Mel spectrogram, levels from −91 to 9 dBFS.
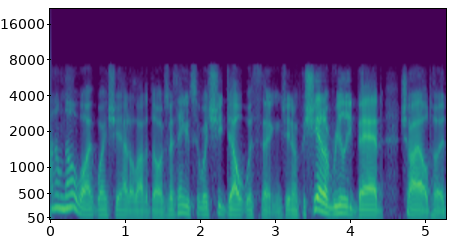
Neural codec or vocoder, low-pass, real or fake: codec, 16 kHz, 0.8 kbps, ZipCodec; 7.2 kHz; fake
